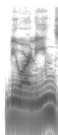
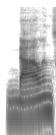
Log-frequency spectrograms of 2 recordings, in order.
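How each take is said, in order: First: The city name is said the outsider way. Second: The city name is said the local way. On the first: The speaker is not from the city. The speaker calls it wrong. "You can tell I'm not from New Orleans because I say New Orleans" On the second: This is how locals say it. The speaker calls it right. "and I don't say Nolans"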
